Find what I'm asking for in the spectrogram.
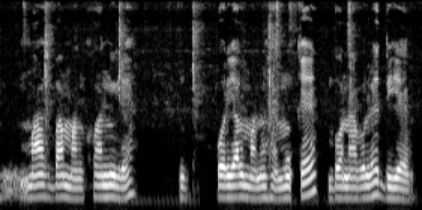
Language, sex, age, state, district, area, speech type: Assamese, male, 18-30, Assam, Tinsukia, rural, spontaneous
